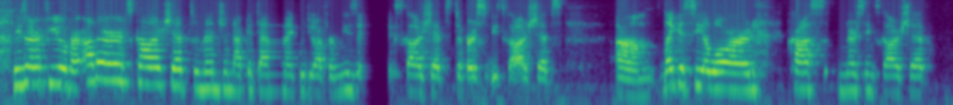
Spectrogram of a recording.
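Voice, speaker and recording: Speaking at a fairly quick pace, a woman uses lively intonation around a medium pitch. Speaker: college admissions counselor. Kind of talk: informational presentation. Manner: fast.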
